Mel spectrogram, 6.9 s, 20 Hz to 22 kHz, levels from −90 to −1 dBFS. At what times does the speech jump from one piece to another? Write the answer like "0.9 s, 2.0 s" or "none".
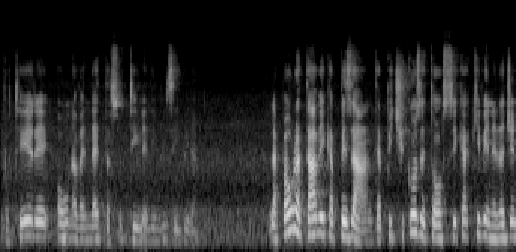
3.5 s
